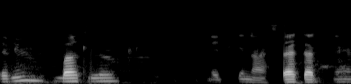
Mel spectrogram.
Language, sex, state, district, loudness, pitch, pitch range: Hindi, male, Bihar, Darbhanga, -26 LUFS, 135 Hz, 115-150 Hz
